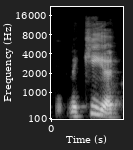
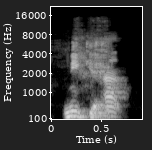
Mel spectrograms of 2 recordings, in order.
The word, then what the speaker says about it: Nikkei: She's an award-winning Miami-based chef who, along with her family, opened Itame in the Miami Design District, focusing on Nikkei cuisine. Saying that wrong. – Nikkei. – Nikkei cuisine.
